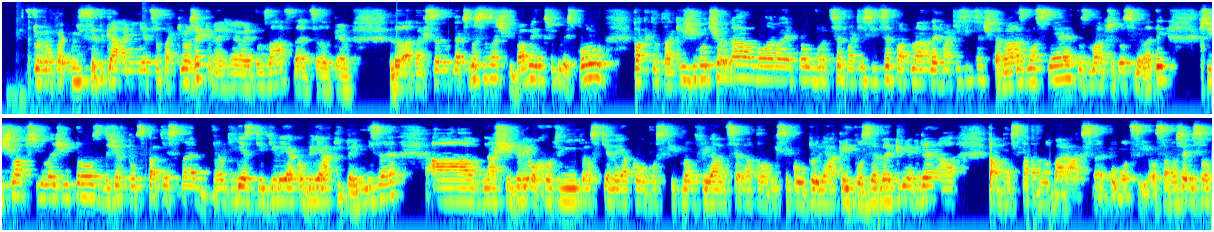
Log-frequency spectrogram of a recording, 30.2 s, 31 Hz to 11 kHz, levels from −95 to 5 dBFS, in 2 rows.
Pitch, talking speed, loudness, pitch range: 155 Hz, 165 wpm, -22 LUFS, 140-180 Hz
